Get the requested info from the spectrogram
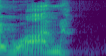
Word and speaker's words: wan: When I say wan, it sounds like it should be spelled W-O-N, but that's one. And what W-A-N should be pronounced wan, but that's not how it's pronounced.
